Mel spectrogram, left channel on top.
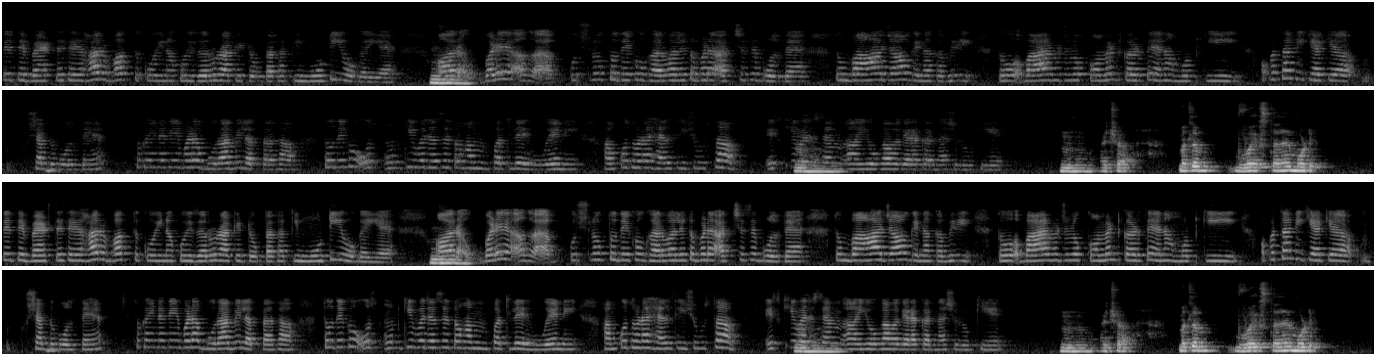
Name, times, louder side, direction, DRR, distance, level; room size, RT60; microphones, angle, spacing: voice 1, 0.0-13.7 14.0-14.7 15.0-21.1 21.4-23.7, right 4 dB, 70° right, 7 dB, 0.5 m, -35 dB
voice 2, 4.3-4.7 21.6-22.1 24.3-25.0 25.5-26.8, equal, ahead, 4 dB, 0.4 m, -22 dB
4.8 x 2.1 x 2.3 m, 0.34 s
head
